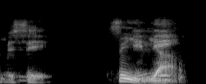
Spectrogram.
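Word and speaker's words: ψῖ: Ini psi ya, bacanya psi.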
